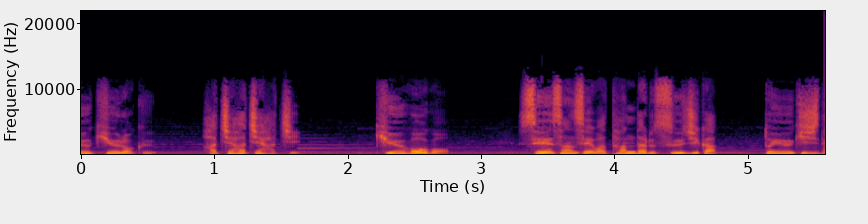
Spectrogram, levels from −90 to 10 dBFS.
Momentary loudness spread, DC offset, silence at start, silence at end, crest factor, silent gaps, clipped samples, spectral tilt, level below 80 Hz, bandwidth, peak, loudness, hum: 16 LU; under 0.1%; 0 s; 0 s; 18 dB; none; under 0.1%; -5 dB/octave; -48 dBFS; 12.5 kHz; -4 dBFS; -21 LUFS; none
